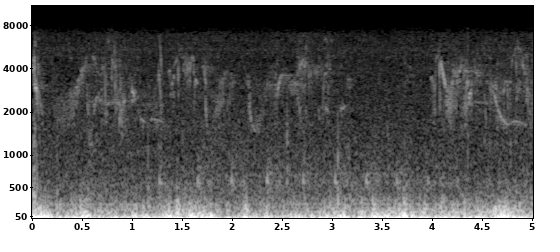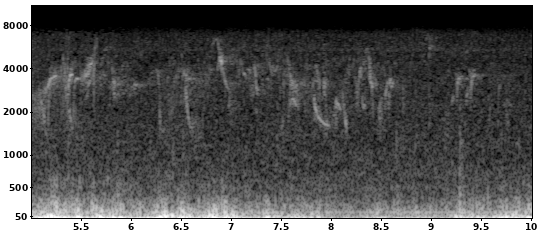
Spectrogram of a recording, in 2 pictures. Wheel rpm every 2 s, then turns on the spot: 0, 0, 0, 0, 0.
none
